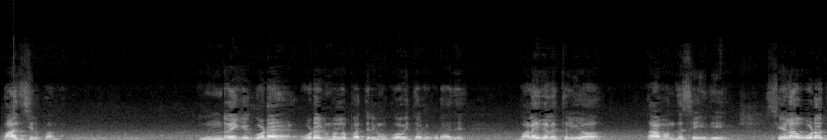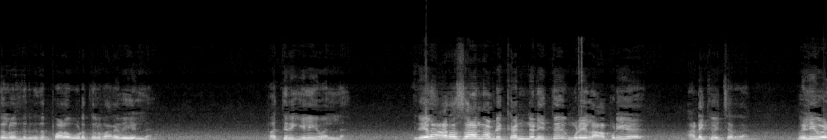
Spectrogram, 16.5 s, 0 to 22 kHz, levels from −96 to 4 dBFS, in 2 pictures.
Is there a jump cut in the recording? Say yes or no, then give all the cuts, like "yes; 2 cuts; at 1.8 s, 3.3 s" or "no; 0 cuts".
no; 0 cuts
